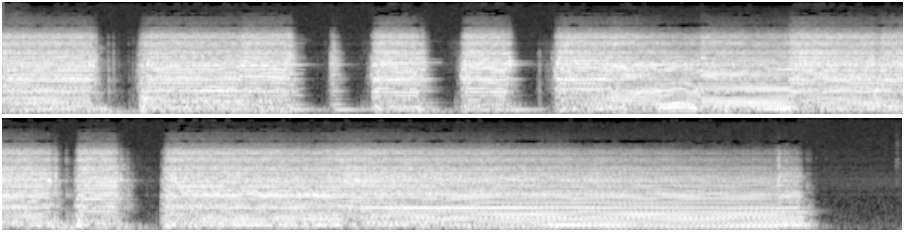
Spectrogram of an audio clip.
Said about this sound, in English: Um, channel two is like the crunch channel, right? So yeah, just crunchy.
